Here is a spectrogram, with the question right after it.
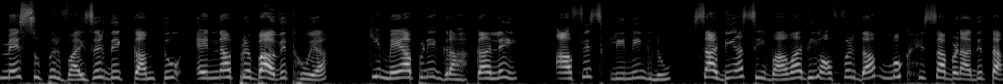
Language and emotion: Punjabi, surprised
